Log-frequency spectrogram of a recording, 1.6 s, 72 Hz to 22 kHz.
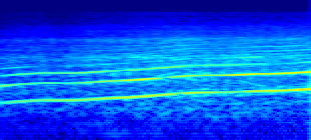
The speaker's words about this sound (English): That's the siren on a fire truck that was actually at the 1915 PPIE.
